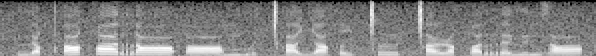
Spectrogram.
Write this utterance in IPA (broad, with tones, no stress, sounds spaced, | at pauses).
lʲ ə˩ qʼ a˧˥ q a˥ r ɑː˥ ʔ ɑː˩ m b ɘ˧˥ ǀʰ a˩ ʎ a˩˧ χ i˩ ǀ ɘː˥ ǀ a˧ ɭ ɘ˩ q ə˩˧ r ɛ˧ lʲ ə˥ n z ɑ˧˥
